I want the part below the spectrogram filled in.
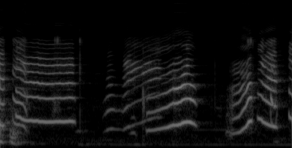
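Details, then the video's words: Pet parrot calling: three loud, drawn-out, nasal squawks with rich harmonics, each bending upward and then levelling off. Short silent gaps separate them, and a faint low hum sits underneath. "parrot voice"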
